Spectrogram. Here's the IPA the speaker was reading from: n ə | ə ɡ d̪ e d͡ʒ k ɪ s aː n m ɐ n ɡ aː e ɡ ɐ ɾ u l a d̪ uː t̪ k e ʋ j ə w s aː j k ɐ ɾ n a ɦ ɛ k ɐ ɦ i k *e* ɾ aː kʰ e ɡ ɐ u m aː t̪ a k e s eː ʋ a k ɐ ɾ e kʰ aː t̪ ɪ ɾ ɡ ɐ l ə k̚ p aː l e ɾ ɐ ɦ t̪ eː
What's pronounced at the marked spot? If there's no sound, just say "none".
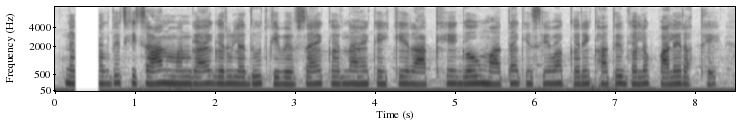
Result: e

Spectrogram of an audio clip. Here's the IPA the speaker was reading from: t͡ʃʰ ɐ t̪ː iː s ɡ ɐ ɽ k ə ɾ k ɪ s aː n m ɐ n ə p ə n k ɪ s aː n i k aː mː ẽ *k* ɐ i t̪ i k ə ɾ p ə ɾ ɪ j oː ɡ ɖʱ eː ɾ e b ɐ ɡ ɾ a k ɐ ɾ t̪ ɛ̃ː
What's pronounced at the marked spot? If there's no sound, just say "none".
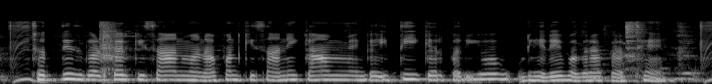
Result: ɡ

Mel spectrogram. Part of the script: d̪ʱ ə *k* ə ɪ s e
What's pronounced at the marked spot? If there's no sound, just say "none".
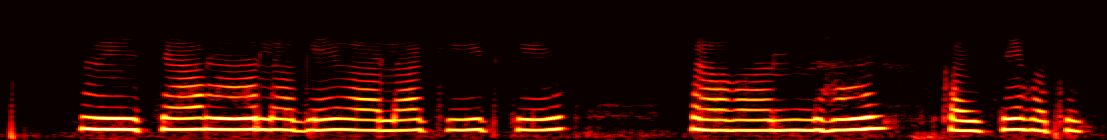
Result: k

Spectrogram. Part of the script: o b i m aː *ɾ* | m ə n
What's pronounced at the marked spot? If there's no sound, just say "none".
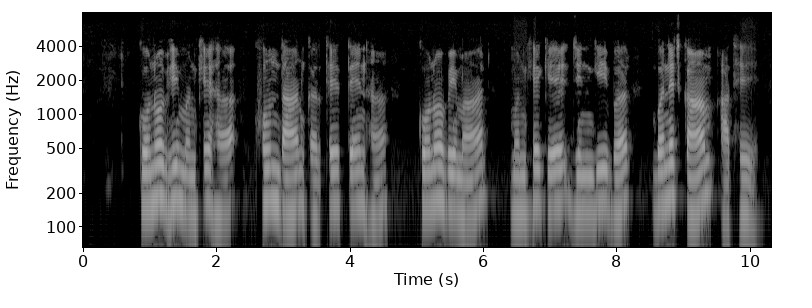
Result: ɾ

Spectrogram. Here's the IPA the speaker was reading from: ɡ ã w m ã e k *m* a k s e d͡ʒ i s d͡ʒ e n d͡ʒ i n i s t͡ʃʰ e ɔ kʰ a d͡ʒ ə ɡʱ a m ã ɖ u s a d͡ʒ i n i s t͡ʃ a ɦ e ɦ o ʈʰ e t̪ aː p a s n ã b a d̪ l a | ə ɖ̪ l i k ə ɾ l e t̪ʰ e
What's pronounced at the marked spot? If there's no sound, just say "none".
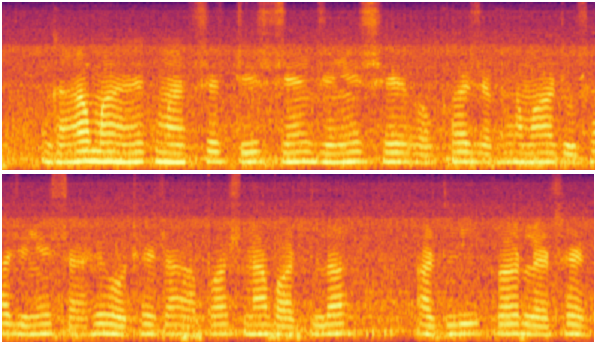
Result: m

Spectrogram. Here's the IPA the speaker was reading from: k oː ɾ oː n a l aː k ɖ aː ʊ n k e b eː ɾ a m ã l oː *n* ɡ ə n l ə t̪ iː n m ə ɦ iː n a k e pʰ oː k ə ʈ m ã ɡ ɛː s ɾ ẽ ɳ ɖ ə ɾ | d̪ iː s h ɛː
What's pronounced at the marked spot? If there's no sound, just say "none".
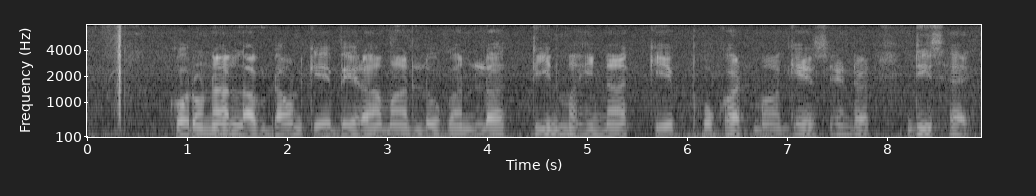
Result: none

